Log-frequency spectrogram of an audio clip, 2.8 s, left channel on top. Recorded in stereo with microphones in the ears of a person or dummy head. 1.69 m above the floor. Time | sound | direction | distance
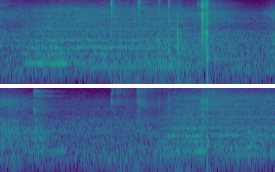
1.1 | tape being pulled | 55° left (ahead or behind) | 0.6 m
